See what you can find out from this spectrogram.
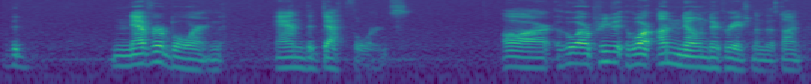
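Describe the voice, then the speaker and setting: A young man casually explaining things like a storyteller, halting and correcting himself as he goes, picked up by a camera across a room. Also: on the low side, bright, forceful tone, low-quality recording. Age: young adult. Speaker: storyteller and game master. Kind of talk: casual rambling explanation of fantasy game lore. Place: small cluttered living room, indoors.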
